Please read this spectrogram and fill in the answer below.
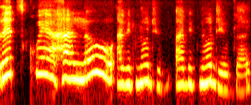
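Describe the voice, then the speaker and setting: Somewhat breathy and dark, mellow in tone, a woman with a Kenyan accent speaks with very wide pitch swings. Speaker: live streamer. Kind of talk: casual chat.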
